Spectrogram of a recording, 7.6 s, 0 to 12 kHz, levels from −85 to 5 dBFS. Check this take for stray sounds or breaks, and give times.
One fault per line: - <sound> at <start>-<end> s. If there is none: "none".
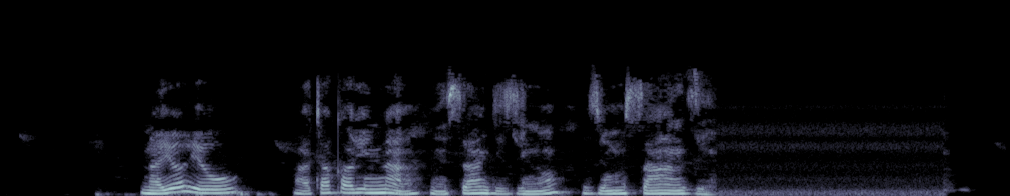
none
